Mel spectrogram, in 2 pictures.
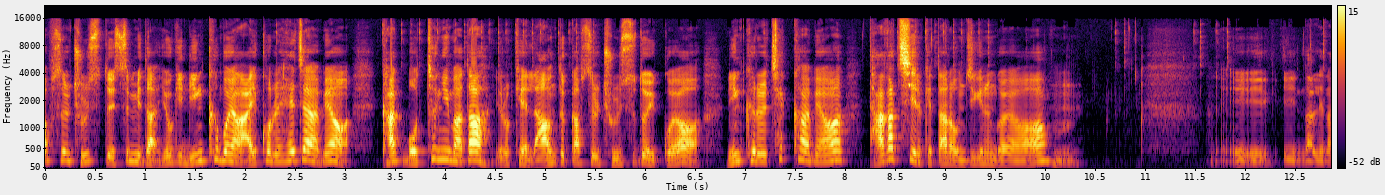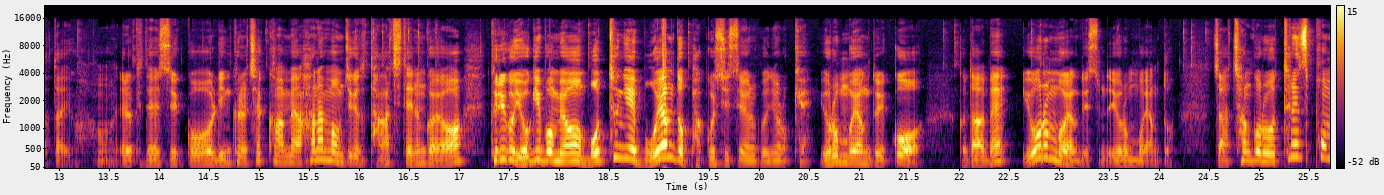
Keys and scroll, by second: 3.1 F1, 12.5 BackSpace, 12.7 m, 14.3 v, 17.3 F1, 24.0 F1.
